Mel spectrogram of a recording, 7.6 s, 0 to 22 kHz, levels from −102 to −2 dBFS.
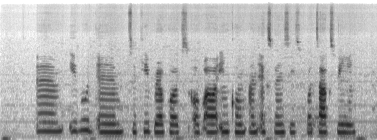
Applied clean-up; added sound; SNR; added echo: none; none; none; none.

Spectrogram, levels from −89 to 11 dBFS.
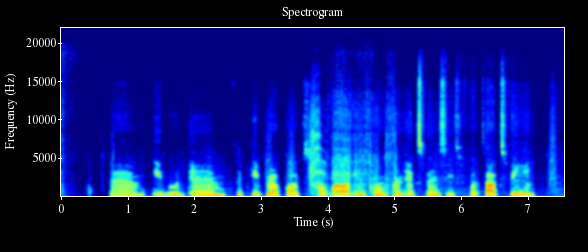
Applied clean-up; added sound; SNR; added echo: neural mask model RNNoise.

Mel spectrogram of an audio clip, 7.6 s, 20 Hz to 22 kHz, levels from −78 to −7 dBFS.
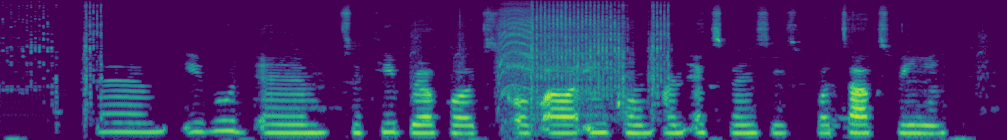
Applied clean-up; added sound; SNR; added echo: classical method spectral subtraction.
